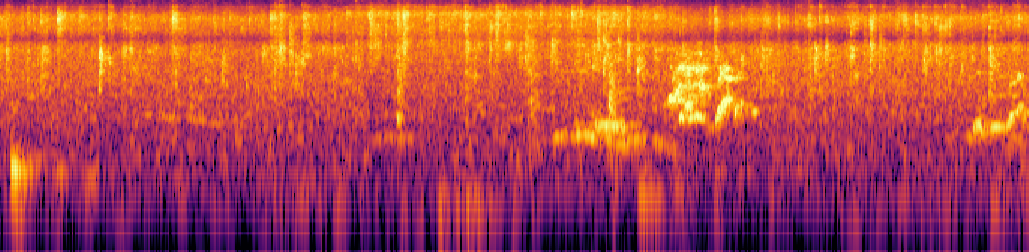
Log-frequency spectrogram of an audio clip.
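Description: Heavy rain pouring onto concrete paving and puddles, a steady hiss dotted with small splashes. A child's voice calls out briefly about five seconds in.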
